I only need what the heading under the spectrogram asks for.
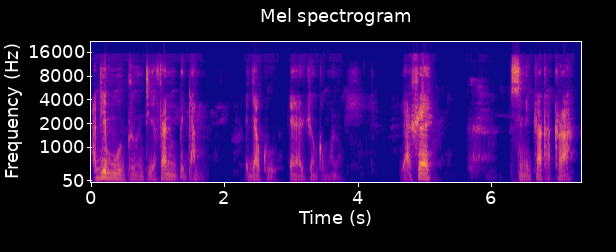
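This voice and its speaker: A man's voice: on the low side, moderate pace, pauses often, slightly rough, dry recording, clean studio sound. A man in his thirties with a Ghanaian accent, hosting an outdoor interview in a mix of Twi and English on a lapel mic. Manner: lively, mixes Twi and English, makes channel announcements. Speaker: interview host. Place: outdoors in a garden yard.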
